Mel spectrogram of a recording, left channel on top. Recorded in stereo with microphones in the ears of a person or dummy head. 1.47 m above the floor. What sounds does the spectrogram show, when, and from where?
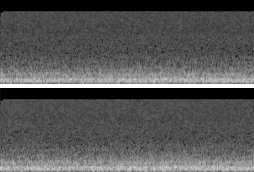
Only background noise.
